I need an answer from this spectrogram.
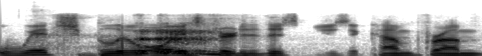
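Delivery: ordinary delivery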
